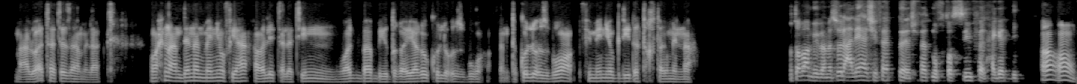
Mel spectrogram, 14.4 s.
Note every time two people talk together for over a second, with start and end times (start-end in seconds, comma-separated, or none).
none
